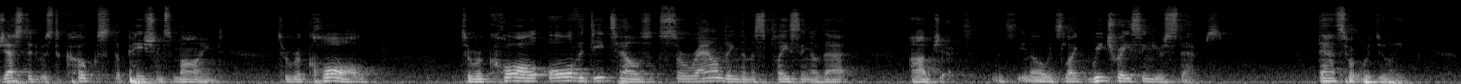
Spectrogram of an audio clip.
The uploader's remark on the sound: In front of a packed audience of young Jewish professionals.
